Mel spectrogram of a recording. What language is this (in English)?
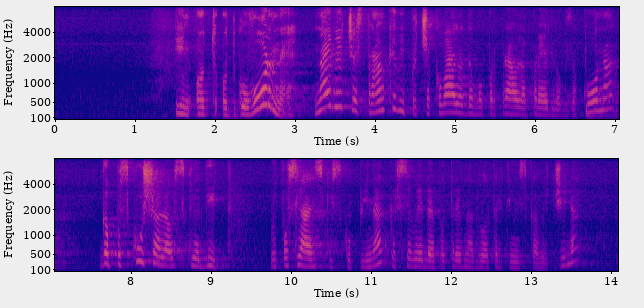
Slovenian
